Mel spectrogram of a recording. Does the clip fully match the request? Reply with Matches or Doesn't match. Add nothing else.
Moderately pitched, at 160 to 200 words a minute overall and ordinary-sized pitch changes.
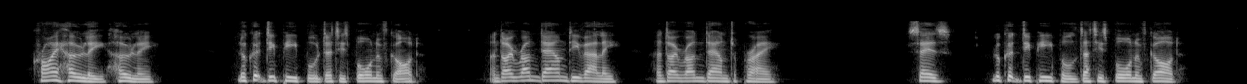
Matches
